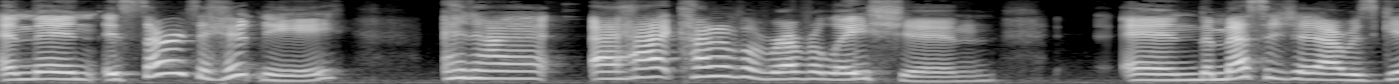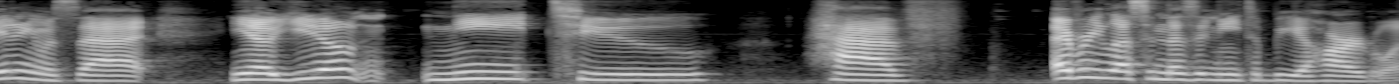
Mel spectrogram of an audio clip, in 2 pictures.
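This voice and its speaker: A woman with an American accent, fairly high pitch, bright, sharp tone and lively intonation at a fairly slow pace, in a very clean recording with a silent background. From US South, Charleston, South Carolina. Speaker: drug policy advocate. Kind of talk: interview conversation.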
